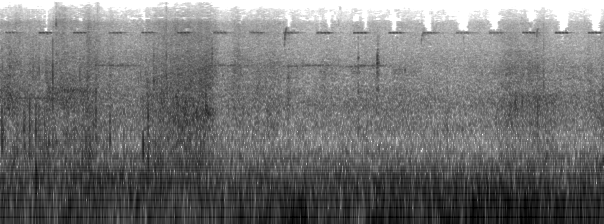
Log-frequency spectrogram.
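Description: Faint splashing and rustling as a bullseye snakehead is grabbed at the water's edge and lifted out of the canal by hand, over a low fluctuating rumble.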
